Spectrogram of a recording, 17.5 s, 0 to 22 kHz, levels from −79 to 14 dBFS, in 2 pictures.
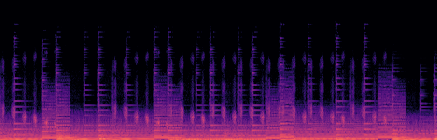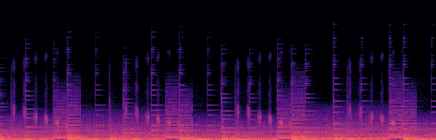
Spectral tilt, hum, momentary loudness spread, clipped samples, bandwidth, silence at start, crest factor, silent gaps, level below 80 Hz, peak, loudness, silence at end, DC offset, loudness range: -6.5 dB/octave; none; 4 LU; under 0.1%; 16 kHz; 0 s; 14 dB; none; -28 dBFS; -4 dBFS; -19 LUFS; 0 s; 2%; 1 LU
